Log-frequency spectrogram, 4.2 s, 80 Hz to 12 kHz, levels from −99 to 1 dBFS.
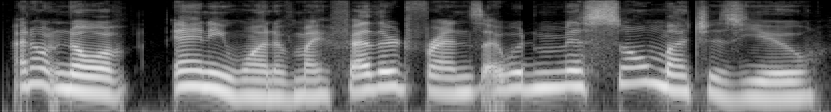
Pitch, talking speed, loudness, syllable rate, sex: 210 Hz, 245 wpm, -17 LUFS, 5.5 syllables/s, female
